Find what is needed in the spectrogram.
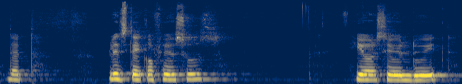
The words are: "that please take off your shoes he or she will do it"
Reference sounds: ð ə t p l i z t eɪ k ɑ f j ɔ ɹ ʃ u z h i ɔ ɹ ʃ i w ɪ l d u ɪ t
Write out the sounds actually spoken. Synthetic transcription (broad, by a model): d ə t p l i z t eɪ k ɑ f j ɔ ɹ s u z h i ɔ ɹ s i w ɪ l d u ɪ t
